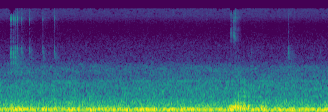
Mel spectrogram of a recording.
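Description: Steady low background hum with a few faint clicks in the first half second.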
